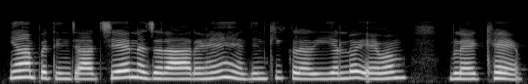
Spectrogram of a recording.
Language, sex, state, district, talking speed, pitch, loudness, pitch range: Hindi, female, Jharkhand, Ranchi, 170 wpm, 265 Hz, -14 LUFS, 255-295 Hz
